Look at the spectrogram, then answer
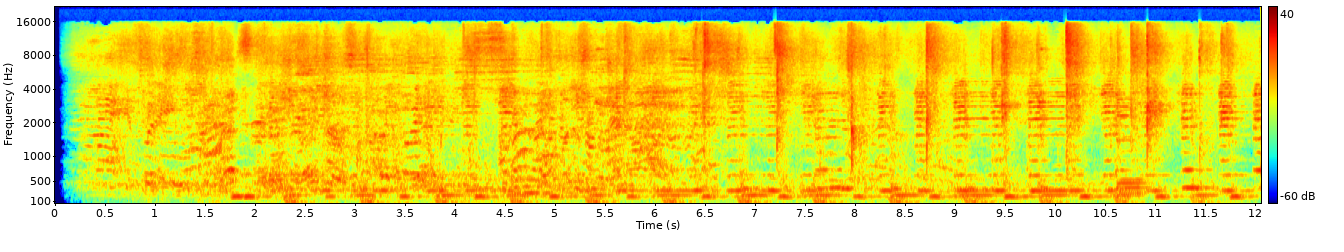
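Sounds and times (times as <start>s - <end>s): people chattering in echoing hall: 0.1s - 12.0s.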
